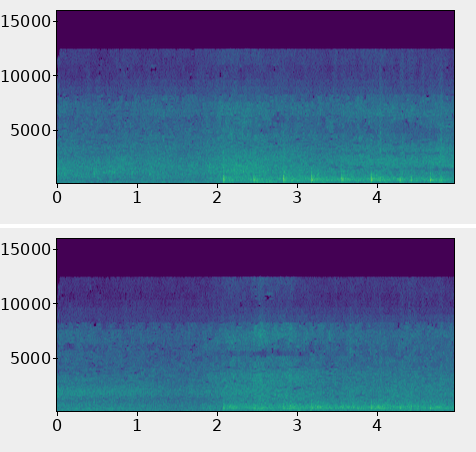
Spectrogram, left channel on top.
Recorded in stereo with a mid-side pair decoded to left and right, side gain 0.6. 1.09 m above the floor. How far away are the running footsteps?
About 4 m.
